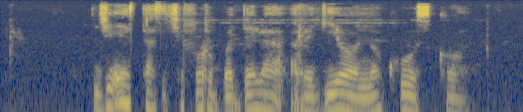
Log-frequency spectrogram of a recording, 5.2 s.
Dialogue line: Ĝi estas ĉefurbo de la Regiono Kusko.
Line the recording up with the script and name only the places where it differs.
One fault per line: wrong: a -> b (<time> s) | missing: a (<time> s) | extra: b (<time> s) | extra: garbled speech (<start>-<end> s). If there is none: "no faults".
no faults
